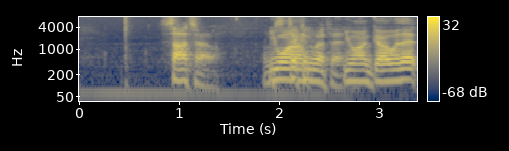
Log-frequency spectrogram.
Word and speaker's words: Sato: Bob and I are here today to talk about the brand new 2026 Black Crows Sato and Sato Birdie. I feel pretty confident about that pronunciation that it's not Sat. Sato.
